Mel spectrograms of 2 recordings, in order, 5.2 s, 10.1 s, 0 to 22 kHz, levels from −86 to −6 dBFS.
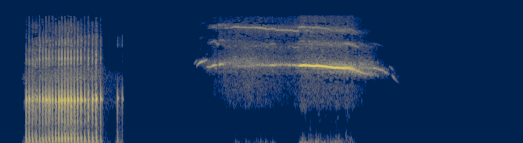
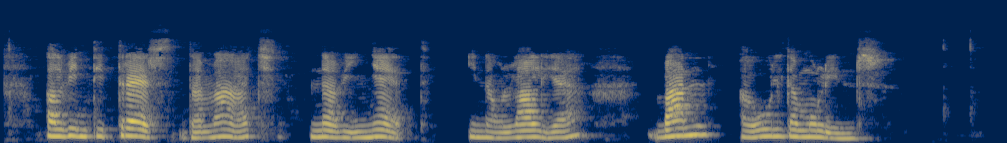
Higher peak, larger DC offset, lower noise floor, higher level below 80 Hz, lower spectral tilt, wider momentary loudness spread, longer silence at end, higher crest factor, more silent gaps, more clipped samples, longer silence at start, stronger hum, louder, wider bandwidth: first, -2 dBFS vs -8 dBFS; neither; first, under -90 dBFS vs -74 dBFS; first, -48 dBFS vs -74 dBFS; second, -1 dB/octave vs -6.5 dB/octave; first, 20 LU vs 14 LU; about the same, 1.35 s vs 1.25 s; about the same, 24 dB vs 20 dB; first, 1.35-1.93 s vs none; neither; first, 0.25 s vs 0.05 s; neither; first, -20 LUFS vs -27 LUFS; first, 14 kHz vs 7.4 kHz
